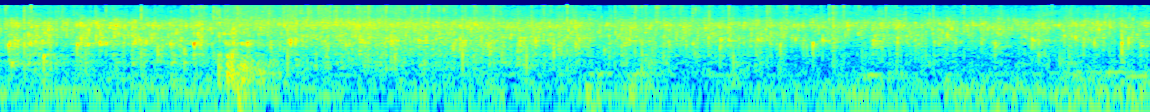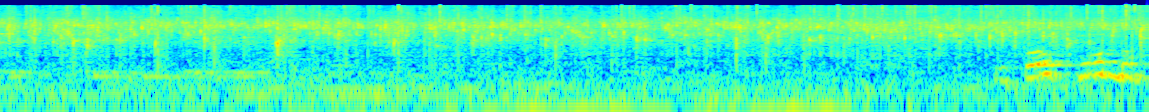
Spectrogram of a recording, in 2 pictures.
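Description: Small onions (shallots) frying in hot oil in a kadai: a steady sizzle with fine, dense crackling, the pieces stirred with a spatula.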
